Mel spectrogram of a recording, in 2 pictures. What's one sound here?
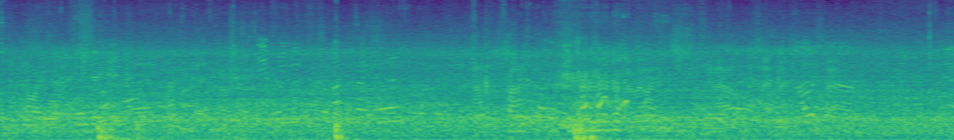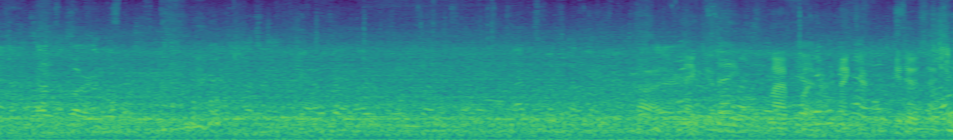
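A crowd of young people chatters close by.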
